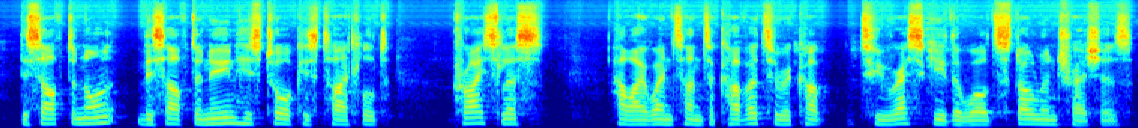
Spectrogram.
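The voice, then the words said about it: English accent. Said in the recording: “someone with an English accent says it”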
